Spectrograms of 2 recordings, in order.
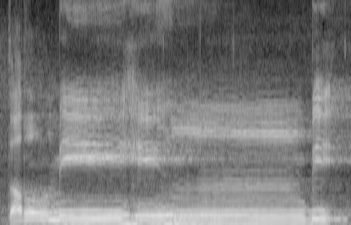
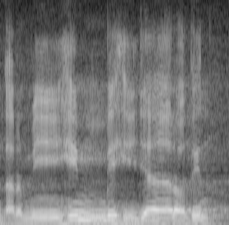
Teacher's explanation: mim mati ketemu ba, ikhfa, maka itu ditahan, Pak. Tarmihim bi, jadi jangan tarmihim bi hijaratin, itu harus ditahan dulu, gitu, karena itu ada ikhfanya, ya.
